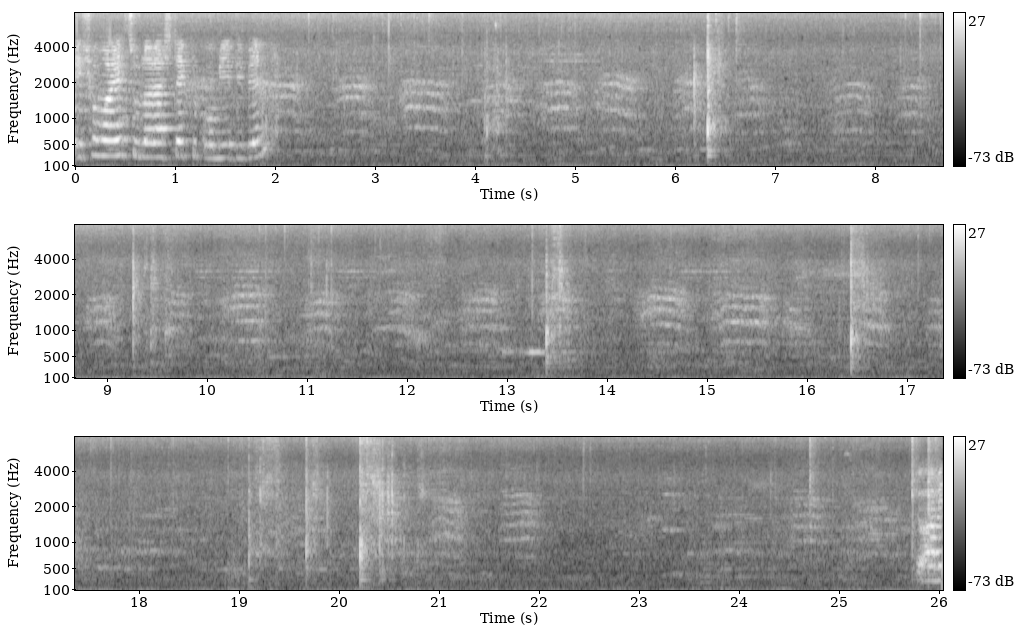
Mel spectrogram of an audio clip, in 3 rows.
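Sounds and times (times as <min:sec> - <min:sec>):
mixture sizzling in frying pan: 0:00.0 - 0:26.0
metal spoon clinking on pan: 0:13.2 - 0:13.8.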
